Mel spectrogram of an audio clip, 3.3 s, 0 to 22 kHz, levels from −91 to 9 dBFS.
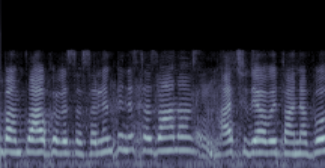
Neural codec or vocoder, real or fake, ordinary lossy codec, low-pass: codec, 16 kHz, 4.8 kbps, FACodec; fake; AAC, 64 kbps; 7.2 kHz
